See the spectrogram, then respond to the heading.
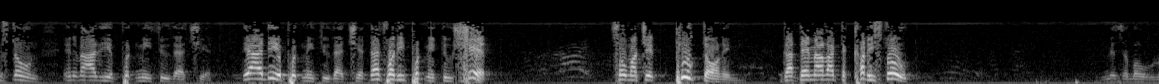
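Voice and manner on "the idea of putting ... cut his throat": loud, furious outburst; bellowing fury; angry shout. Real, not acted. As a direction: spit it out in rage. Raging about Tim Stone.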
